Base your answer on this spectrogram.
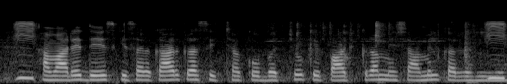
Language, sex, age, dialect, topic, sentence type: Hindi, female, 18-24, Kanauji Braj Bhasha, agriculture, statement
